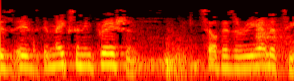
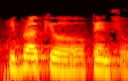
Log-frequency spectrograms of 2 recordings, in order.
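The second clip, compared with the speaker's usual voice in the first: ordinary talk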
